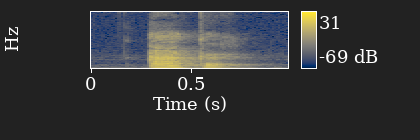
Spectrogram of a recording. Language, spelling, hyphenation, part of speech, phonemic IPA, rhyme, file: Dutch, aker, aker, noun, /ˈaː.kər/, -aːkər, Nl-aker.ogg
- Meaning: 1. bucket 2. metal well bucket 3. kettle 4. acorn 5. acre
